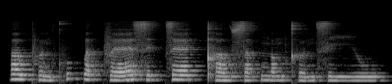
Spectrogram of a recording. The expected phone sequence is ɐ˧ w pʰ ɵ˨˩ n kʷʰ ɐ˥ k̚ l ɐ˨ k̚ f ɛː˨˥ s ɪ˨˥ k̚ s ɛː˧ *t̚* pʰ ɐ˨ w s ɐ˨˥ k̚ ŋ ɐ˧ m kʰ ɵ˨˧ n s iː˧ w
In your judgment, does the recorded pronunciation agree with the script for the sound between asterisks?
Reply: no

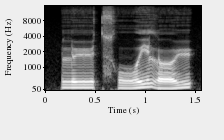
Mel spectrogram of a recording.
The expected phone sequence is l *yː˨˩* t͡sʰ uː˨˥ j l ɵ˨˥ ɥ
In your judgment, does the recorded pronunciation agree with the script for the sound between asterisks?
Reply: no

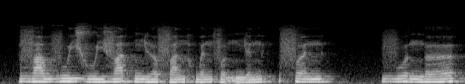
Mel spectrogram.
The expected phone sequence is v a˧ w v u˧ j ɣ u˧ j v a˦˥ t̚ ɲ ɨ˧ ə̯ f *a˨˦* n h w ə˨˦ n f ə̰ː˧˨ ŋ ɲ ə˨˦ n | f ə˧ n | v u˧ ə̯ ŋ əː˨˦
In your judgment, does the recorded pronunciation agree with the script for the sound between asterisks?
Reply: yes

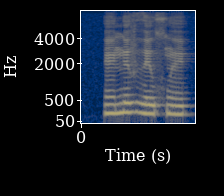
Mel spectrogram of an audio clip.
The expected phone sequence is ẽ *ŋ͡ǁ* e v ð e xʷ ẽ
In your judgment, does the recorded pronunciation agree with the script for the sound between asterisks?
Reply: no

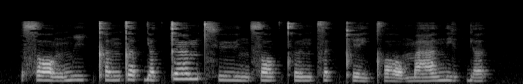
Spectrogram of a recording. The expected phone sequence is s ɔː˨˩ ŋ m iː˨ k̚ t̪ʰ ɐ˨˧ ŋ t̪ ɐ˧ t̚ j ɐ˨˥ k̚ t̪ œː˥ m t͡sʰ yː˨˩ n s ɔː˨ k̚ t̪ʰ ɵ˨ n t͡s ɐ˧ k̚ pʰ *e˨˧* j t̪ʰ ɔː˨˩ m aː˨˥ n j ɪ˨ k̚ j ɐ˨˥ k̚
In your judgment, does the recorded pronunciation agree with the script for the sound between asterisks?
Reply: no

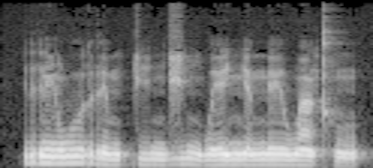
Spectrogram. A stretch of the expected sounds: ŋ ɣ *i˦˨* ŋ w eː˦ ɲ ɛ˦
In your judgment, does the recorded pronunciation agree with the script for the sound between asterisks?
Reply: yes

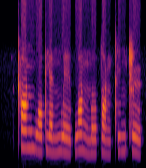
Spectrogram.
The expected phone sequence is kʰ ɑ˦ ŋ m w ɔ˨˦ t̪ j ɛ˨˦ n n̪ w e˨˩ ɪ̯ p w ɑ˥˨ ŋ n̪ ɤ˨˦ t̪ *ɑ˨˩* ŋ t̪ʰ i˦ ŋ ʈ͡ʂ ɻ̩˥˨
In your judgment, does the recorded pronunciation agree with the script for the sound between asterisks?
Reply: yes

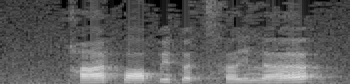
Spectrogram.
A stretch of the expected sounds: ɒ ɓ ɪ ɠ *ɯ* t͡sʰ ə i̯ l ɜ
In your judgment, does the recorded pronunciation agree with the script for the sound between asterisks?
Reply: no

